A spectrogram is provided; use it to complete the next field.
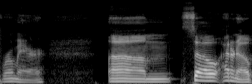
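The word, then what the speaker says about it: Rohmer: I feel like I've say Dilman, but almost everybody says D, but then almost everybody says Ror, too, and they're wrong. It's Romer.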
